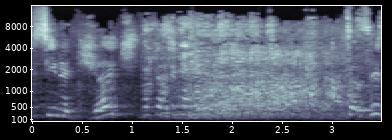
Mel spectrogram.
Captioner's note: laughter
